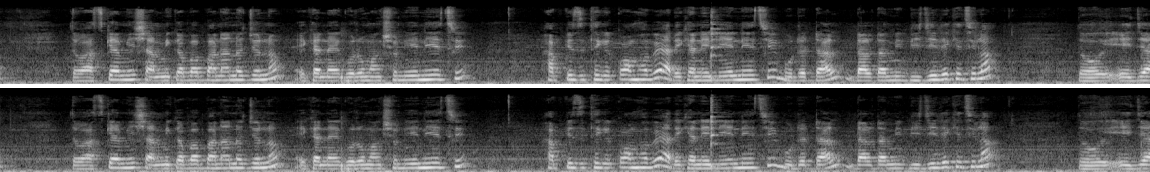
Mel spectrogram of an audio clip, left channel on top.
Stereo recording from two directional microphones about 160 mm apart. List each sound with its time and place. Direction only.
0.7 s speech: 20° left (ahead or behind); by 11.4 s 50° left (ahead or behind)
